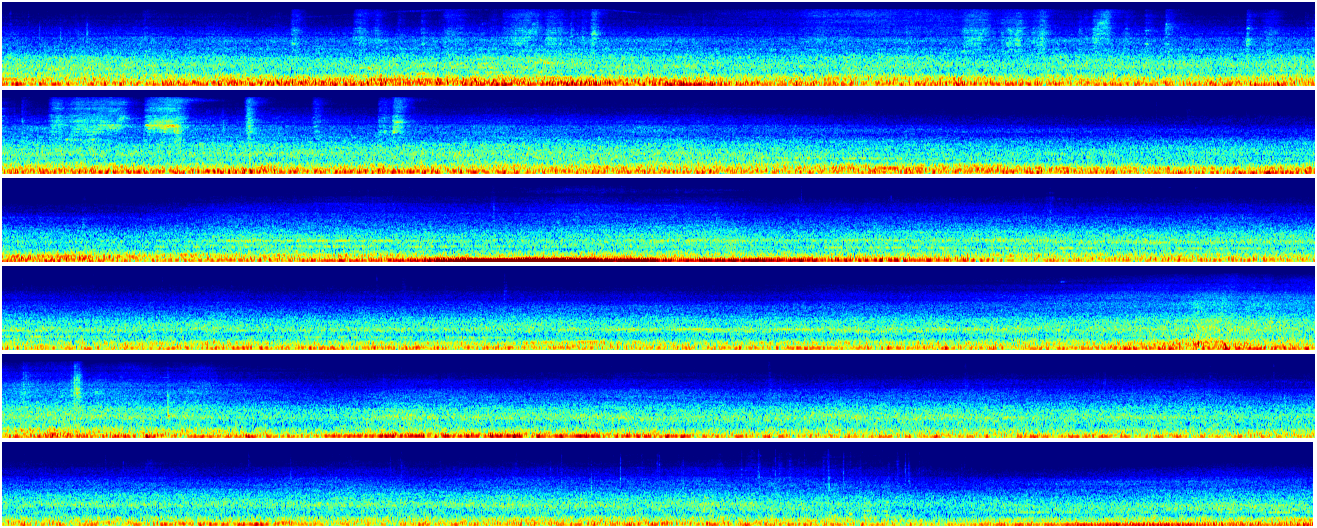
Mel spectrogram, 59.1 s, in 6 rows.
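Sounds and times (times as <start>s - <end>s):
train wheels rushing on track: 0.0s - 13.8s
rail yard and traffic rumble: 0.0s - 59.0s.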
